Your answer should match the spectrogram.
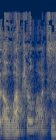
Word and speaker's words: Electrolux: Are you still at, is it Electrolux? Is that how you say it? – Yes, that's correct.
